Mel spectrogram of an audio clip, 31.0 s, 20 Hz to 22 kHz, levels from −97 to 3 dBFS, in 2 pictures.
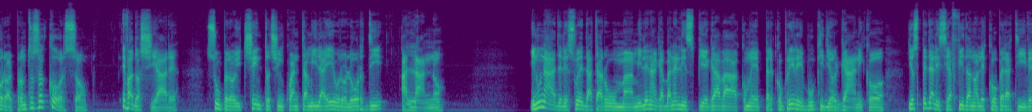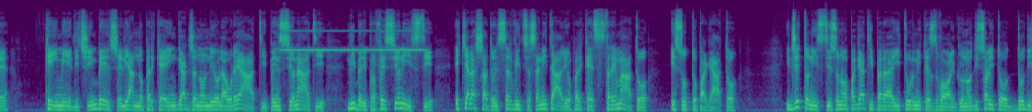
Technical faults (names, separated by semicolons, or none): feedback whistle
